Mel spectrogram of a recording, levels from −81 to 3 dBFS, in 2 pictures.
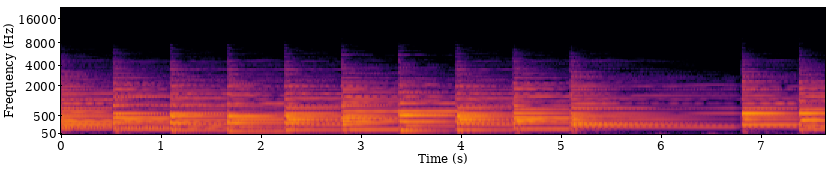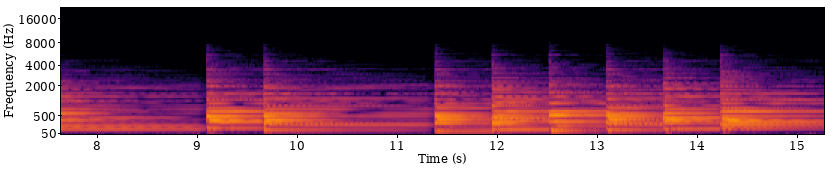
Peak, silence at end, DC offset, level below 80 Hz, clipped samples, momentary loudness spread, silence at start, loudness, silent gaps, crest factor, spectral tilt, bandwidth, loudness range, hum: -8 dBFS; 0 s; under 0.1%; -58 dBFS; under 0.1%; 13 LU; 0 s; -23 LUFS; none; 14 dB; -8.5 dB/octave; 7.4 kHz; 3 LU; none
